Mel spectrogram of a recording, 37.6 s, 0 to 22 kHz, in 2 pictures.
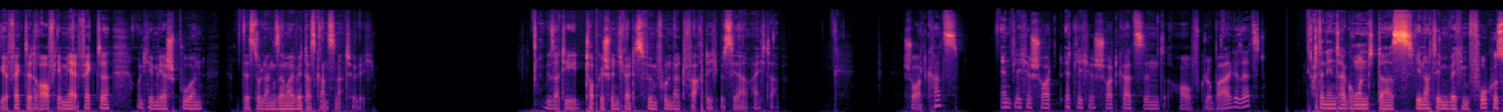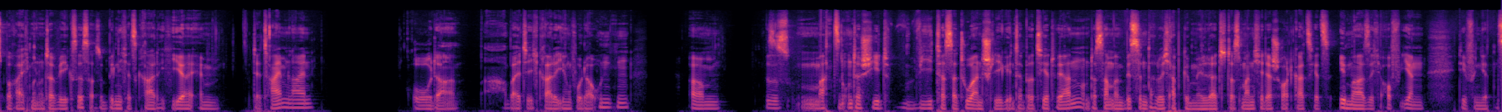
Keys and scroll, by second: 4.6 super+Tab, 18.2 super+Tab, 31.9 super+Tab.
